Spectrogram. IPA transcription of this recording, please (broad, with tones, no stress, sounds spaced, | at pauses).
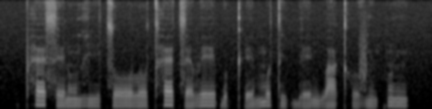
pʰ ɛ˦ s e˨ ɾ ũ˨ ɣ iː˨ t͡s oː˨ l o˨ tʰ ɛ˦ t͡s ɛ˨ β eː˦ ɓ ʊ˨ kʼ e˨ m ʊ˦ t i˨ ɡ͡b eː˨ ŋ w a˨ kʰ ʊ˨ v ĩ˨ kʷ ĩ˦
